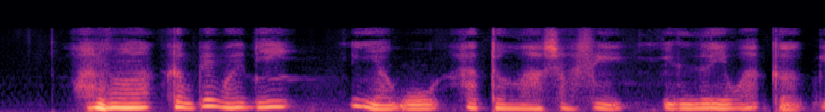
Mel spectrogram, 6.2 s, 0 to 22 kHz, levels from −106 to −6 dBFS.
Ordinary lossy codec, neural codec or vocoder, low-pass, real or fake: none; codec, 16 kHz, 0.5 kbps, FunCodec, trained on Chinese and English, 25 frames a second; none; fake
